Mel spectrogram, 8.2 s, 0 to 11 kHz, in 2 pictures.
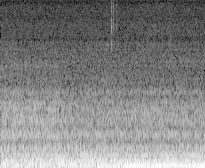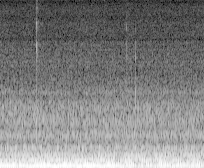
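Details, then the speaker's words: Suzuki SX4 after AC compressor replacement, engine idling: faint sharp clicks as compressor clutch engages and releases with evaporator temperature swinging about 3–4 degrees; normal cycling. "clutch just kicked in three degrees so the refrigerant is circulating evaporator temp will drop it will hit the limit clutch kicks out"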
